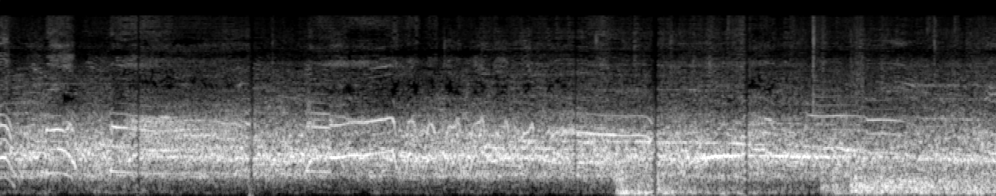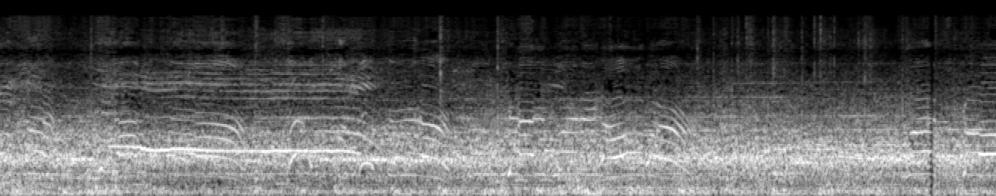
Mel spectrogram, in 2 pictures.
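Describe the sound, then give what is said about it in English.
A large ballpark crowd on opening day chants "Beer" and cheers loudly and continuously, many voices blending into a dense roar that swells fuller partway through, with scattered individual shouts rising above it. “Crowd starts cheering Beer.”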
